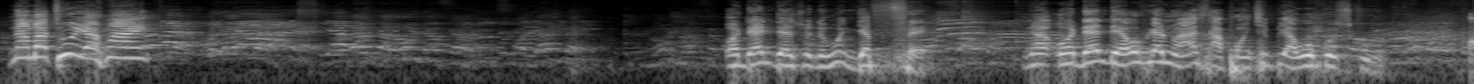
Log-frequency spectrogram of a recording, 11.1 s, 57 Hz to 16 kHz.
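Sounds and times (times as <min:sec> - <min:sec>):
audience chatter: 0:01.0 - 0:11.0
microphone speech: 0:07.7 - 0:10.5.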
